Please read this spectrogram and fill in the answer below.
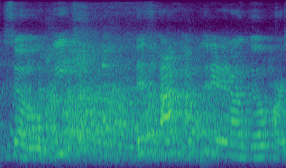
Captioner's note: all laughing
